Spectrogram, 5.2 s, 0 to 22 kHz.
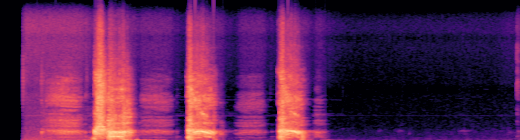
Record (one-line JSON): {"three_cough_length": "5.2 s", "three_cough_amplitude": 32768, "three_cough_signal_mean_std_ratio": 0.4, "survey_phase": "beta (2021-08-13 to 2022-03-07)", "age": "45-64", "gender": "Male", "wearing_mask": "No", "symptom_none": true, "smoker_status": "Ex-smoker", "respiratory_condition_asthma": false, "respiratory_condition_other": false, "recruitment_source": "REACT", "submission_delay": "1 day", "covid_test_result": "Negative", "covid_test_method": "RT-qPCR", "influenza_a_test_result": "Negative", "influenza_b_test_result": "Negative"}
